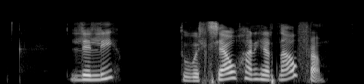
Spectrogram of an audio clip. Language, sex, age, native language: Icelandic, female, 40-49, Icelandic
